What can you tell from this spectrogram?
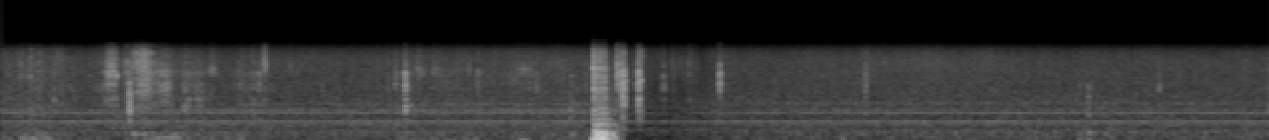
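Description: Long metal feeding tweezers being handled: a few light clicks, then a sharp cluster of clattering knocks about four and a half seconds in, over a steady faint hum.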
